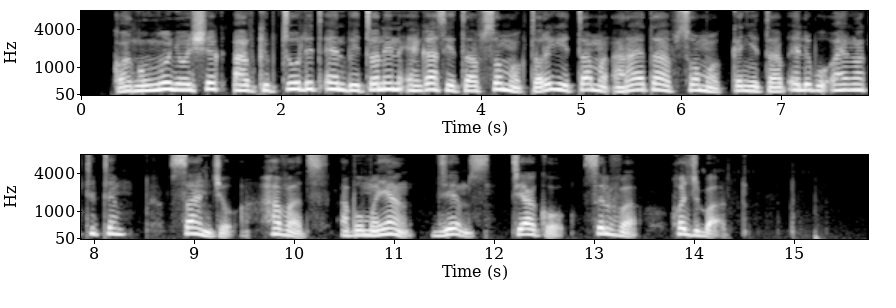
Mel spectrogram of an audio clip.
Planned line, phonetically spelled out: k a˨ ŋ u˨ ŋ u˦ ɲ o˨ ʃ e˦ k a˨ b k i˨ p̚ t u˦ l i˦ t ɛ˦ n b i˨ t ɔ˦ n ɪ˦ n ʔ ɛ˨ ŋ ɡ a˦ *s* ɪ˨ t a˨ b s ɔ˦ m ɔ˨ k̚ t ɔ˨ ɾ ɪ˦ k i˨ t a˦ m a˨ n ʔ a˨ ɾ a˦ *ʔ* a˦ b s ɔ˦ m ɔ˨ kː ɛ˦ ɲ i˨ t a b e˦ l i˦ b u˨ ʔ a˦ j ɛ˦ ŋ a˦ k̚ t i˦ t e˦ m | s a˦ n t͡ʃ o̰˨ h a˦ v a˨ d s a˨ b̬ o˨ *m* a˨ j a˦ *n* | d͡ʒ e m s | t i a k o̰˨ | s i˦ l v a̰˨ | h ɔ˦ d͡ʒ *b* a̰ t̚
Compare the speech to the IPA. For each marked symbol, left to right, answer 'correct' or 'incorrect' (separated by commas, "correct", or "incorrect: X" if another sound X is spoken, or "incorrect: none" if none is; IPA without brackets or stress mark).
correct, incorrect: t, correct, incorrect: ŋ, correct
